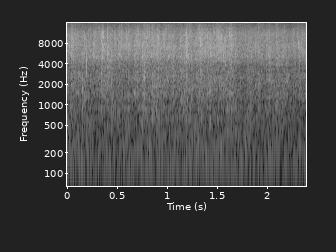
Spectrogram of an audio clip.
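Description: Crumbled tofu sizzling in hot oil in a frying pan: a steady hiss with fine crackle.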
